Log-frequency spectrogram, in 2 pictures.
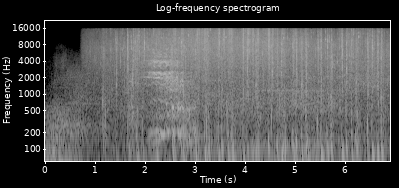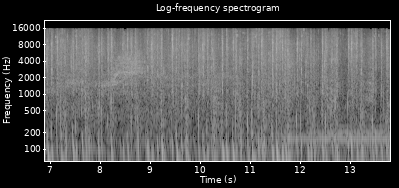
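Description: A horse's hooves gallop steadily over a dirt path.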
